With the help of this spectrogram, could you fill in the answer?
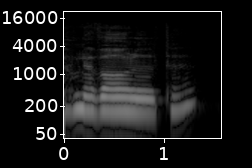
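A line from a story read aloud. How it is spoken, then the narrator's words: With a heavy sigh. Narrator (Italian): disse finalmente con un sospirone la tartaruga d'Egitto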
